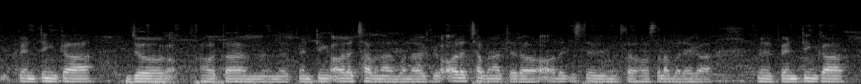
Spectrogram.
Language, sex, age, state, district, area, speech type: Urdu, male, 18-30, Bihar, Saharsa, rural, spontaneous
